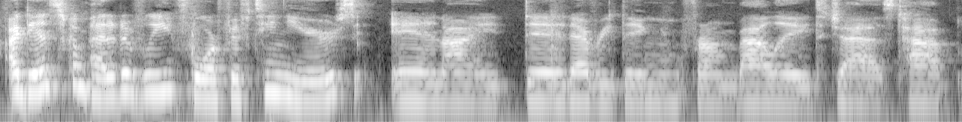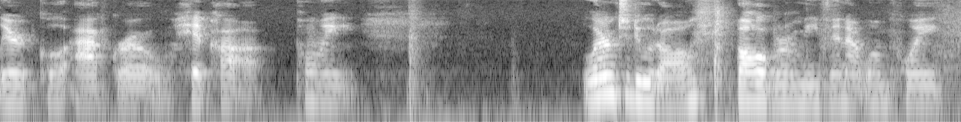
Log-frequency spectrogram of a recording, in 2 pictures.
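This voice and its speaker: A young woman from South Florida chatting casually to camera as a fitness vlogger, rambling with frequent ums and soft trailing asides. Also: on the low side, steady tone, unhurried, slight background noise. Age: young adult. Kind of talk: casual chat and workout instruction. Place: small room, plain wall, indoors.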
